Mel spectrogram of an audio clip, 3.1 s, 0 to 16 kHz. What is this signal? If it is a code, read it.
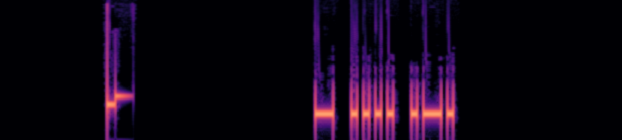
Morse code, heard as a keyed tone, about 38 wpm, 700 Hz. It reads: THR
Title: Multi-letter Phonemes Quick Fire 40wpm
